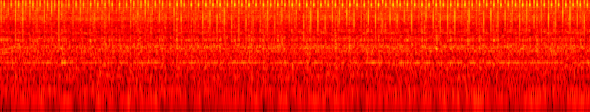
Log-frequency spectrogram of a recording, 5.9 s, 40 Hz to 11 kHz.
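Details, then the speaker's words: Rebuilt IHC magneto from a Farmall MD, for an International TD-6 crawler, on test: rapid, even spark clicks as the points open, over the motor's hum, no gaps or skips; magneto sparking strong and steady. "Man, that is fantastic. That is like rock steady. I know on the video it's probably not looking as steady, but you can hear by the clicking that it is not missing a beat."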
